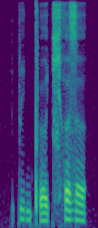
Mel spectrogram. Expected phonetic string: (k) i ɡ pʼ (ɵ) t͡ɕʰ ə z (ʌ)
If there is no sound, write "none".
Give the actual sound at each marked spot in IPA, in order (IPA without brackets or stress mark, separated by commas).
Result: p, ɵ, ə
